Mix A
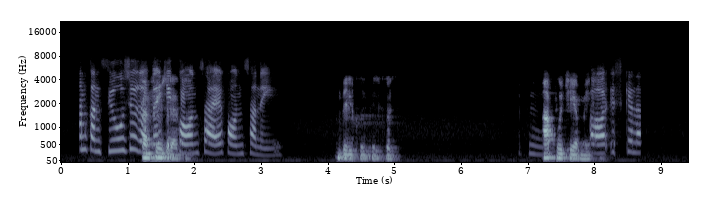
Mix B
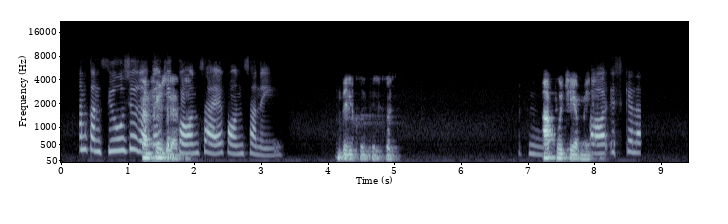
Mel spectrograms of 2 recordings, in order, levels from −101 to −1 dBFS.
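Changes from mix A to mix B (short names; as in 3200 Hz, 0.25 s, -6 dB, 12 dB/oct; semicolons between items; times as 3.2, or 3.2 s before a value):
first voice: remove band-pass 3100 Hz, Q 0.96; second voice +12.0 dB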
